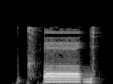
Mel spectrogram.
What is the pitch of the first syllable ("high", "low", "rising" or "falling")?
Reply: low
